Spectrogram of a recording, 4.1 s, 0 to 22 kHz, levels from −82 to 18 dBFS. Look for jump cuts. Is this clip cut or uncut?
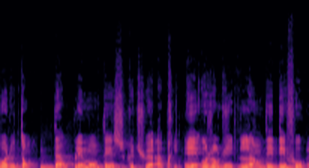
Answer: uncut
